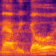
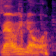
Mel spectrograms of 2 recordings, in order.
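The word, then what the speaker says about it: Mauigoa: Again, still trying to figure out where the N is in his last name and why it's pronounced that way. But okay, it's not Maui Goa, it's Maui Noah.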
